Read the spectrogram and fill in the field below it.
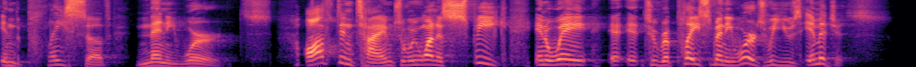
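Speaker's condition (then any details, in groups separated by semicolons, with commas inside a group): No condition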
